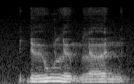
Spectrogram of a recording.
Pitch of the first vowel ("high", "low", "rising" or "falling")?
rising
